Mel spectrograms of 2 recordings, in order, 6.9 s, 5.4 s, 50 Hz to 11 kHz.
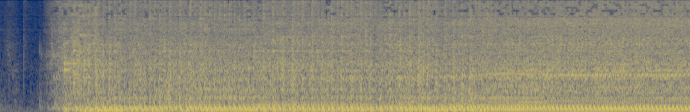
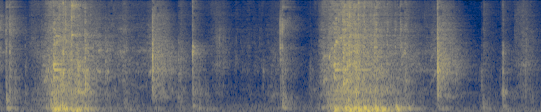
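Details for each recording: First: Honda GCV160 pressure washer engine after carb replacement, new gaskets, new spark plug and refitted governor spring: starts cleanly, runs steady and even with no misses or knocks, then shuts off; works like new. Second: Honda GCV160 pressure washer engine after new carburetor, fresh fuel and gaskets: surges and dies back in uneven bursts instead of holding speed; governor spring fell off while the plate was loose, so speed control is lost.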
